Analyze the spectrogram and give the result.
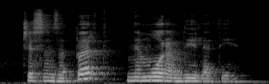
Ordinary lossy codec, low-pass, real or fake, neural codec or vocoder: none; 14.4 kHz; fake; vocoder, 48 kHz, 128 mel bands, Vocos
